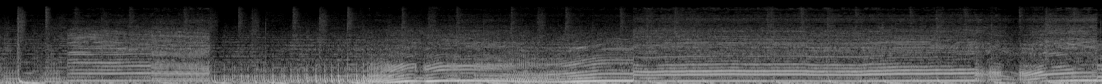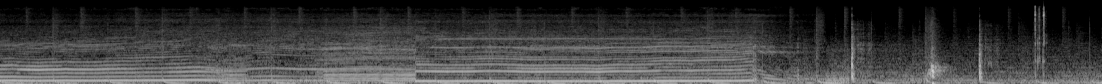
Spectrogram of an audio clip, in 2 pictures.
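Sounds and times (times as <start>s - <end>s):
chainsaw cutting into tree: 0.0s - 19.8s.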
